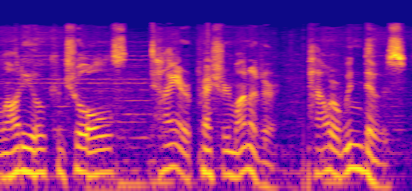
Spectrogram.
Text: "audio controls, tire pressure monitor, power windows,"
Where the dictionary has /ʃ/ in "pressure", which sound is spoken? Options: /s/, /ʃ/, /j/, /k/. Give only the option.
/ʃ/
